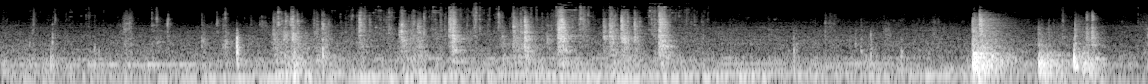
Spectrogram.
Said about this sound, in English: Now we're approaching the book house. The book house is where the memorial books are kept. I just open the door now. If I can find the right key. There's so many keys.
